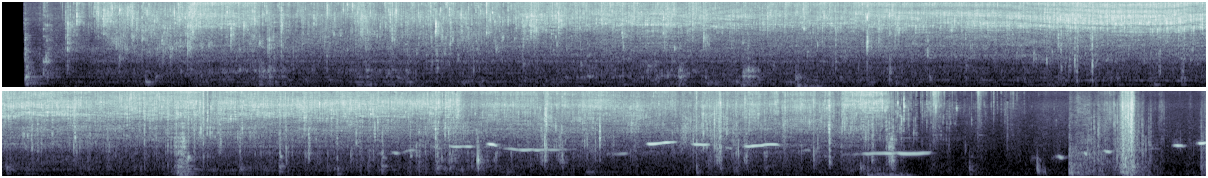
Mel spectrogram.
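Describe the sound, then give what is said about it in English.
Hands washed under a running kitchen tap before cooking: a steady, loud rush of water hisses for around twenty seconds, then cuts off, followed by a few brief knocks and clinks. “So let's go ahead and wash our hands right now.”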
